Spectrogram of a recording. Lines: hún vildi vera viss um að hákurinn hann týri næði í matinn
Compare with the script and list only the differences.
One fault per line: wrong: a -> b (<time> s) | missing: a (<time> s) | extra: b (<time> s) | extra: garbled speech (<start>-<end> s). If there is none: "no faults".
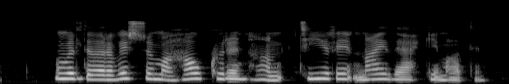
extra: ekki (4.1 s)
